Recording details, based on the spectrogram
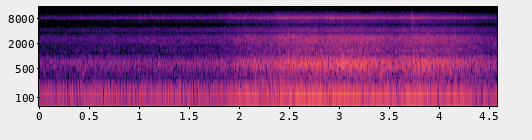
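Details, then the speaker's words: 1996 Chevy S10 rebuilt engine (milled head, ported intake) on first start during break-in, burning off residue: picks up smoothly under light revs and settles back, no knocks or ticks; normal. "I'm gonna let it go through its break-in process."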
